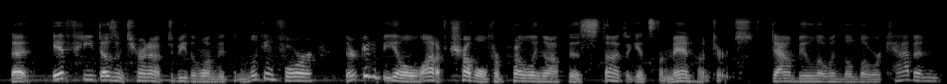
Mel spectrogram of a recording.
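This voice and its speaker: A man's voice: a little high, noisy background. A man narrating a scripted video review, moving between commentary and story recap.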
